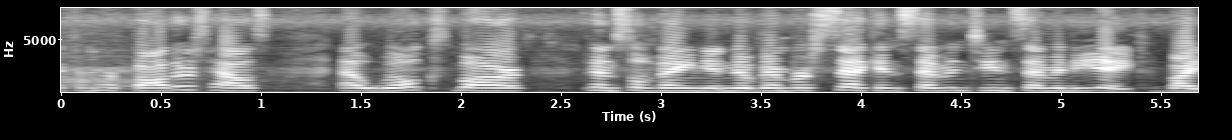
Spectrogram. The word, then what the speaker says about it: Wilkes-Barre: until September 21st 1837 there are various ways to pronounce the town in Pennsylvania one of them is wilkes-barre and other ones wilkes-barre it can be pronounced looks very if it's the last word is French it could be Volks beret you never know on the final side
